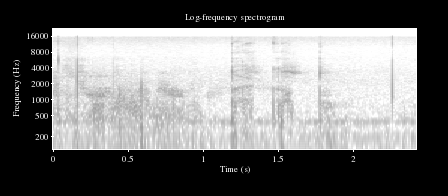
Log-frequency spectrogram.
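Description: Faint whispering close to the microphone, broken into short breathy phrases, with a few soft clicks.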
